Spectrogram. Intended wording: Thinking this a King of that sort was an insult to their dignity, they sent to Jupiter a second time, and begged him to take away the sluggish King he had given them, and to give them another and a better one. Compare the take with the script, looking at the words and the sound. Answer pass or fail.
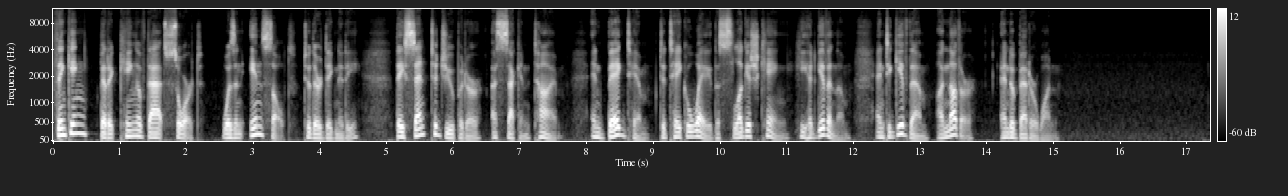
fail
